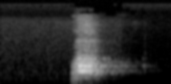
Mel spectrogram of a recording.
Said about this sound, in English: I missed all that because my dogs are barking.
